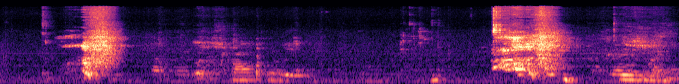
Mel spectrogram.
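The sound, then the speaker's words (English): Two sharp sneezes, one near the start and a louder one about three seconds later, each a sudden burst of breathy noise, with murmured speech in between. “Bless you.”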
